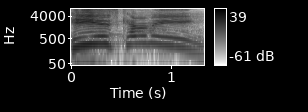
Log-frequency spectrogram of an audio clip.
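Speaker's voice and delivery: loud, very high-pitched, swooping shout. Leading children in a shout after counting to three: shouting. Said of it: "we're gonna shout".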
